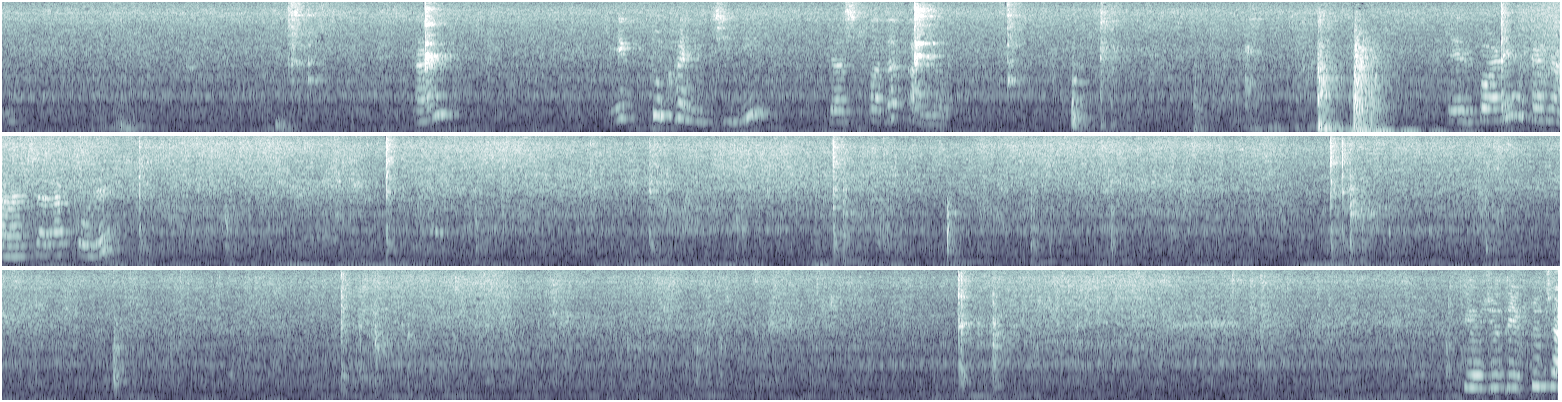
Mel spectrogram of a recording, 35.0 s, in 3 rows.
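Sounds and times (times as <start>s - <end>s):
chicken sizzling in a frying pan: 0.0s - 35.0s.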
